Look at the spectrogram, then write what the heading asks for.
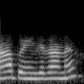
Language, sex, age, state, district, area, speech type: Malayalam, female, 18-30, Kerala, Malappuram, rural, conversation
